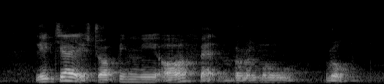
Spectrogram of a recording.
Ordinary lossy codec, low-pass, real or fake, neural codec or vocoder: MP3, 48 kbps; 7.2 kHz; fake; vocoder, 22.05 kHz, 80 mel bands, WaveNeXt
